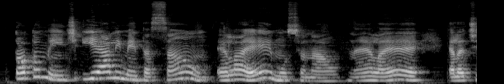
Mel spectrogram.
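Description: Her intonation lively and her pace moderate, a woman speaks in an ordinary speaking voice. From Pernambuco, Brazil (interior). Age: 40s. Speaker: content manager at an ad agency. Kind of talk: casual interview chat.

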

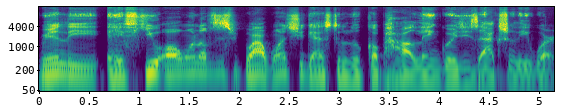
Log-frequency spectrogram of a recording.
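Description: A man speaks with a Haitian accent at a moderate pace, with hardly any pauses. His pitch is medium and his intonation is lively. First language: Haitian Creole. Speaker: podcast co-host teaching Haitian Creole. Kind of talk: casual chat.

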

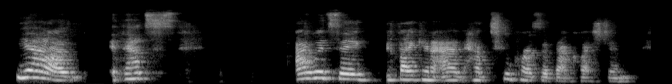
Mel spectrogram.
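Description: With an American accent, a woman speaks somewhat breathily at a fairly high pitch, her pitch swinging very widely between long, frequent pauses. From Pennsylvania, US Northeast. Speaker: clinical social worker and counselor. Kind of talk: interview.

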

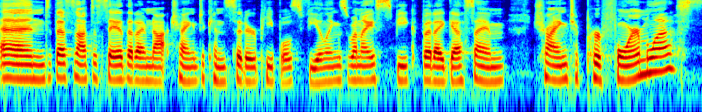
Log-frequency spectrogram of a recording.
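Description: A woman speaks in a plain, everyday voice at a fairly low pitch with fairly even intonation and hardly any pauses. The recording is very clean, with a silent background. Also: moderate pace. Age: 20s. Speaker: sex educator and shop owner. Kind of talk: interview, casual chat.

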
